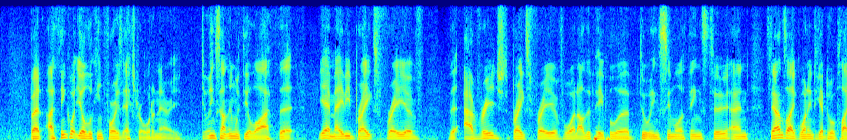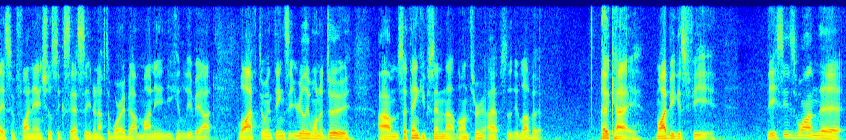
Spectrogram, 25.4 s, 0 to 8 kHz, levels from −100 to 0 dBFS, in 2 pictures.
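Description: At the start, from 0.00 to 0.44 s, the faint room background becomes a flat, featureless hiss about 2 dB quieter. The same swap returns from 4.56 to 4.76 s, between "with your life that" and "yeah maybe breaks free"; from 6.56 to 6.72 s, between "maybe breaks free of" and "the average breaks free"; from 16.16 to 16.28 s; and from 21.12 to 21.56 s, each time about 2 to 4 dB down. This is comfort noise in place of the background. The sender's voice detector likely stopped transmitting in the pauses, and the receiver filled them with synthetic noise shaped roughly like a background that sits about 26 to 31 dB below the loudest speech.

At 11.52 s, just before "like wanting to get", the sound is briefly replaced by comfort noise for about 40 ms, clipping roughly 20 ms of sound. This is sound dropped by the voice detector: it likely mistook that sound for background and switched to comfort noise until it triggered again. 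Throughout, the call path leaves nothing above 8 kHz, which fits a wideband G.722 codec.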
